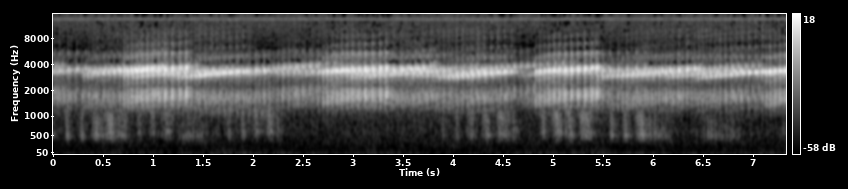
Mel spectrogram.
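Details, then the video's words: Frogs singing at dusk in spring among ponds in the rolling dunes of the Sandhills, Nebraska: a dense chorus of high pulsed trills, overlapping bursts swelling about every two seconds, with lower croaking pulses beneath. "RELAXING SOUNDS OF FROGS"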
